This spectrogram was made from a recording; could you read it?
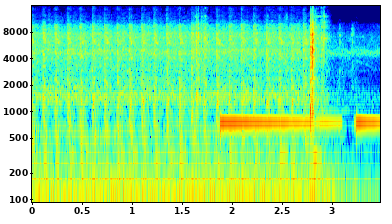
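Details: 2013 GMC Terrain / Chevy Equinox, 2.4 engine; steady starter chug about twice a second but it never fires; codes for lean condition, fuel pump control circuit and misfire, fuel pump not heard running; crank no start.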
